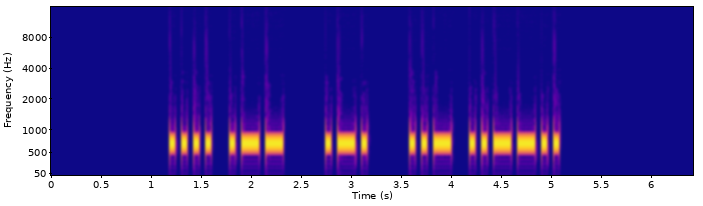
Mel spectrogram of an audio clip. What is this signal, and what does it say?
Morse code, heard as a keyed tone, about 20 wpm, 700 Hz. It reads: HW R U?
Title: Sentences from Top 100 Words and Abbreviations 20wpm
